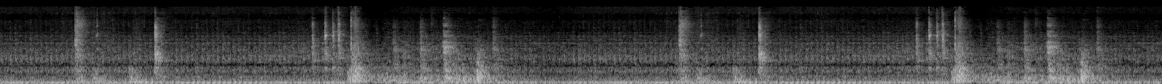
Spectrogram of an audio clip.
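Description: Tractor engine running steadily while its front loader lifts a disc mower, with repeated sharp metal clanks and knocks from the swinging mower, some in quick clusters.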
